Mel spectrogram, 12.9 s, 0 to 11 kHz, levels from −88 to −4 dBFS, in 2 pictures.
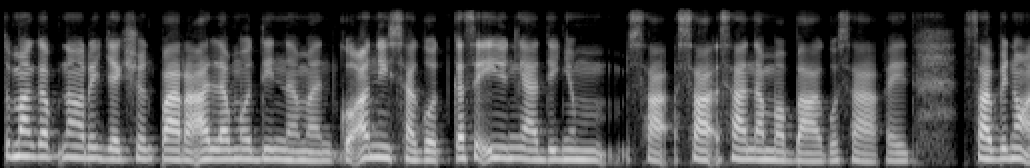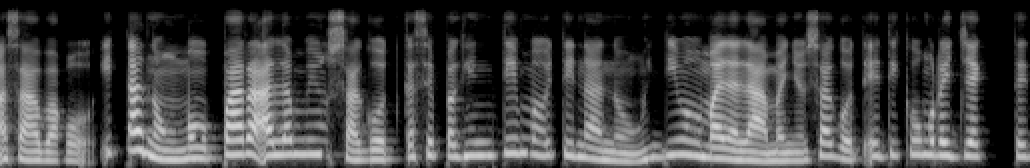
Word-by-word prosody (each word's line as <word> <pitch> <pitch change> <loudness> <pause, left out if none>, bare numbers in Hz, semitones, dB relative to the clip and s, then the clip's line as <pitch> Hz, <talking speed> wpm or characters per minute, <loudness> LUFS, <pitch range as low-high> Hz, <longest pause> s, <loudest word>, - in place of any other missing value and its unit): tumanggap 245 -1 +2
ng 225 -1 0
rejection 195 -1 -1
para 185 -2 +5
alam 190 0 +3
mo 190 0 -1
din 190 0 -1
naman 165 -2 -2
kung - - 0
ano 225 +1 +5
yung 215 - -2
sagot. 175 -3 -1
Kasi 205 0 +1
iyon 210 0 0
nga 185 - +2
din 185 0 -1
yung 180 - 0 0.2
sa - - 0
sa - - +3
sana 190 -4 +1
mabago 160 -2 0
sa'kin. 155 -1 -4 0.3
Sabi 200 -1 +2
nung 205 - +3
asawa 170 -4 0
ko, 165 -1 -8
itanong 310 - +1
mo, 205 0 -1
para 280 0 +6
alam 280 +2 +2
mo 285 - -2
yung - - -16
sagot. 185 0 -3
Kasi 235 +3 -4
'pag 240 -1 -4
hindi 260 +4 -3
mo 280 -4 -5
itinanong, 200 - -3
hindi 265 - -5
mo 275 - -1
malalaman 170 -7 +2
yung 170 - -7
sagot. 225 -8 -3
Eh, 255 - -4
di 270 - -8
kung 280 0 -4
rejected 250 -1 -3
200 Hz, 220 wpm, -24 LUFS, 180-250 Hz, 0.3 s, para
